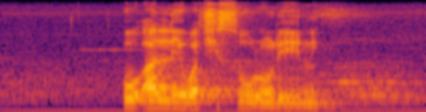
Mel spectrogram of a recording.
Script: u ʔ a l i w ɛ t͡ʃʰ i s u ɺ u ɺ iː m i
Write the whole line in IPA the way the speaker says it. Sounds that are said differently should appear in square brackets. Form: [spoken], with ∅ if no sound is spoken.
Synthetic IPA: u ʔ a l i w [a] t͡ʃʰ i s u ɺ [ɔ] ɺ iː [n] i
